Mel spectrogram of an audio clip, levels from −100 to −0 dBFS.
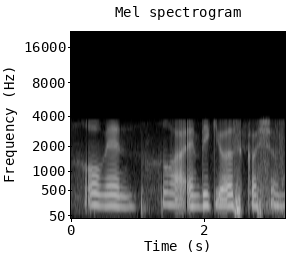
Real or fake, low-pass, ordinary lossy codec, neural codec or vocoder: real; 3.6 kHz; none; none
